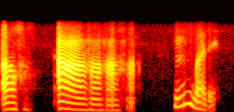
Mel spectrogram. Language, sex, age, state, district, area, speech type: Goan Konkani, female, 30-45, Goa, Canacona, rural, conversation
